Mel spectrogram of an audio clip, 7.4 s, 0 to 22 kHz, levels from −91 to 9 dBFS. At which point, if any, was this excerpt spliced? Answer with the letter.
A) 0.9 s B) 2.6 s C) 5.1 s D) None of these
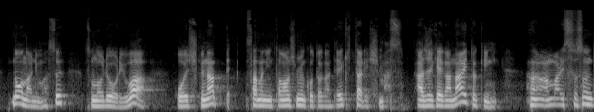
C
